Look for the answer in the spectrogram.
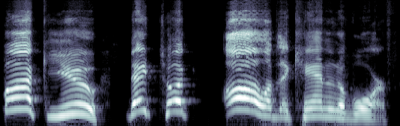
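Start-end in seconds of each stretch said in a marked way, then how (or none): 0.0-1.0 louder, dismissive fuck you; angry retort. Retold or imitated. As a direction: spit it back at the screen. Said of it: "And it's like".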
